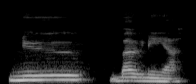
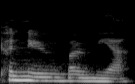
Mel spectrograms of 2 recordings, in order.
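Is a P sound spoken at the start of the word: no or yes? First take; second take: no; yes. First: The word begins with no P sound. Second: The word begins with a P sound. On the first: The speaker calls it right. "We do not say the P" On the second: The speaker calls it wrong. "We don't say pneumonia. We do not say the P"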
